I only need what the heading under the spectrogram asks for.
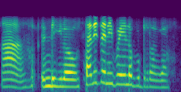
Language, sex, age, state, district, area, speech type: Tamil, male, 18-30, Tamil Nadu, Nagapattinam, rural, conversation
